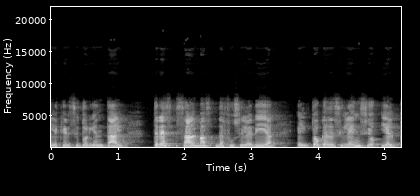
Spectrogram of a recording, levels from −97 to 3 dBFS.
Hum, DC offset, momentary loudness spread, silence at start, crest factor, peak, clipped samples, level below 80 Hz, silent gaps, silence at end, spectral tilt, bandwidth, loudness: none; under 0.1%; 11 LU; 0 s; 20 dB; -4 dBFS; under 0.1%; -74 dBFS; none; 0 s; -4 dB/octave; 8 kHz; -22 LUFS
